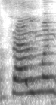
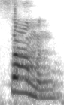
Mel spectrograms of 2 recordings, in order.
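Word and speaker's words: salmon: স্যালমন, এটা একটা মাছের নাম, স্যালমন কিন্তু না, সামন। কি হবে? সামন।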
